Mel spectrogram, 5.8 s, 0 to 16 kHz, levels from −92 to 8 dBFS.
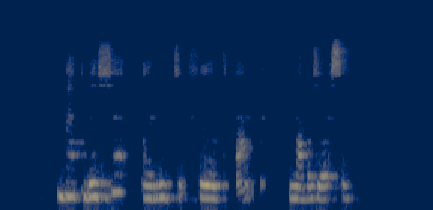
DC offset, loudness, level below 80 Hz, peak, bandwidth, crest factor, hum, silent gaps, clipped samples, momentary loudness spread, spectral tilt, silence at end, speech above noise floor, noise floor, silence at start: under 0.1%; -39 LUFS; -84 dBFS; -22 dBFS; 7.6 kHz; 18 dB; none; none; under 0.1%; 13 LU; -6 dB/octave; 1.15 s; over 52 dB; under -90 dBFS; 0.75 s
